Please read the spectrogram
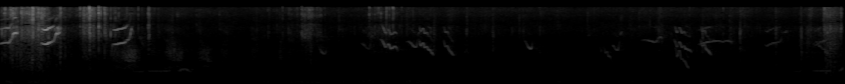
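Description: Natal spurfowl pecking seed off a wooden tree stump: a quick run of sharp taps in the first second and a half. Small birds' high chirps sound over the taps, then thin falling chirps from small birds carry on faintly to near the end.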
